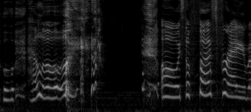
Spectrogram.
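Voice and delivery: loud, high, slow squeals of delight; giddy shrieking with laughter; squealing fangirl. Real, not acted. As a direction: melt over the first glimpse. Shrieking at the character reveal.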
